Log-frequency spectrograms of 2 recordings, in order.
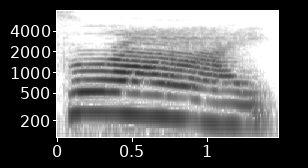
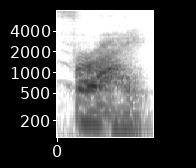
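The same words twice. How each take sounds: First: The word is drawn out slowly, sounds stretched. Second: The word is said quickly at normal speed.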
